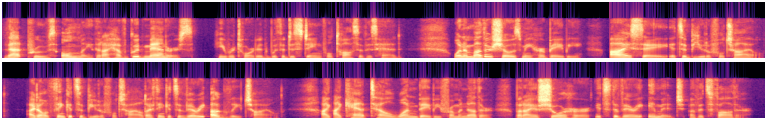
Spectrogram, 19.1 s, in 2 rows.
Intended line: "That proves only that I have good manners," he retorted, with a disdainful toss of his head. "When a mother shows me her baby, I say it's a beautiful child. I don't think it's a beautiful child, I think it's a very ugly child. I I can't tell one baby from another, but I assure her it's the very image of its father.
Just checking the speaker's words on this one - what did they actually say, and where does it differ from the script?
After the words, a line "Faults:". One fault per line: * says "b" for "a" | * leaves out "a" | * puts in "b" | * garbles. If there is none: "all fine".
"That proves only that I have good manners," he retorted, with a disdainful toss of his head. "When a mother shows me her baby, I say it's a beautiful child. I don't think it's a beautiful child, I think it's a very ugly child. I I can't tell one baby from another, but I assure her it's the very image of its father.
Faults:
all fine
